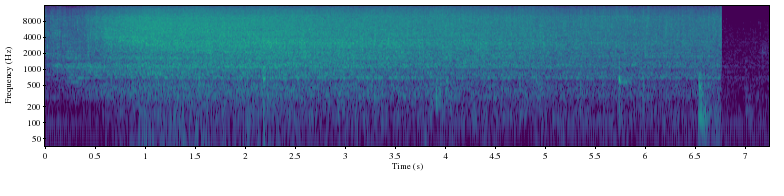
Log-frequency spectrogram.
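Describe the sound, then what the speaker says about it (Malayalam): Ground carrot paste hits hot oil with frying garlic and bursts into a loud, continuous close sizzle that holds steady before cutting off abruptly. "നമ്മൾ അരച്ച് വെച്ചിരിക്കുന്ന ക്യാരറ്റിൻ്റെ കൂട്ടിലേക്ക് ചേർക്കുകയാണ്"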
